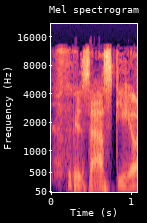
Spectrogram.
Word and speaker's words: Biesalski: Biesalski, all right.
